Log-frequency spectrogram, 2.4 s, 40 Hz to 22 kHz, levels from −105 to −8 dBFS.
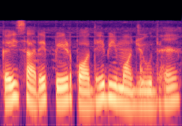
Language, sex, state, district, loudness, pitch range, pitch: Hindi, male, Himachal Pradesh, Shimla, -16 LUFS, 120-145 Hz, 135 Hz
